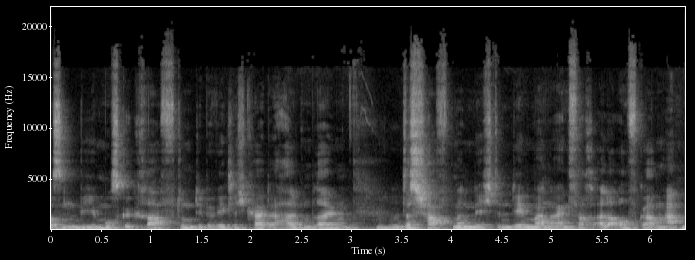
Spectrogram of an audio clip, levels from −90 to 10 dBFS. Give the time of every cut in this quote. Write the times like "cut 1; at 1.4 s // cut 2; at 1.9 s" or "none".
none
